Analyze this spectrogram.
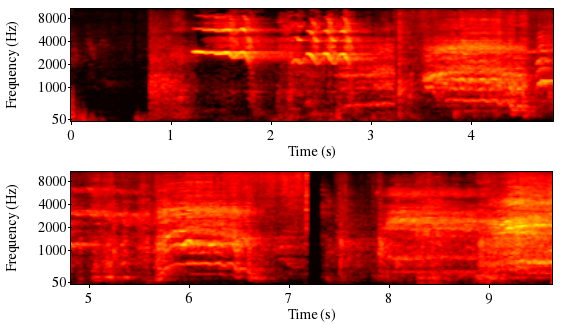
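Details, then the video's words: Arabian horse neighs: thin high whinnies early on, then longer rough calls that rise and fall in arched bands, with breathy and scuffling sounds mixed in. "صوت صهيل الحصان"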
